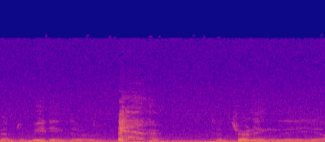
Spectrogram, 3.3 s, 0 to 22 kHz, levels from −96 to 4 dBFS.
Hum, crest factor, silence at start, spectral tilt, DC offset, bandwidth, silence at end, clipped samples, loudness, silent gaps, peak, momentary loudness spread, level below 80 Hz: none; 22 dB; 0 s; -5.5 dB/octave; under 0.1%; 16.5 kHz; 0 s; under 0.1%; -38 LUFS; none; -14 dBFS; 9 LU; -48 dBFS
